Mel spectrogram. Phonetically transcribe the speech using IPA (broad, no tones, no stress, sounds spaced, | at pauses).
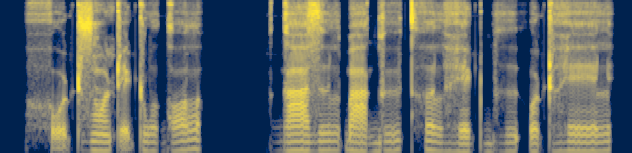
h o̰ ʈ z ɔ̃ ʈ ḛ ʈ w ʊ ɡ ɔ l | ɡ a z ɨ l ɓ a ɡ ʉ t̪ʰ ə l ɦ e ʈ bʱ ɨ ʔ o ʈ ɦ e l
